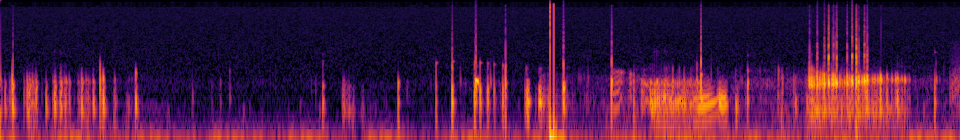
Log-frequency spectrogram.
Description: I heard my lower gut gurgling again, so I decided to record it with my USB electronic stethoscope.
